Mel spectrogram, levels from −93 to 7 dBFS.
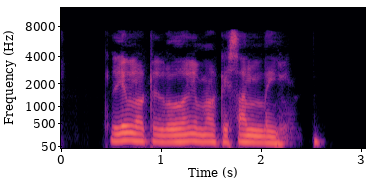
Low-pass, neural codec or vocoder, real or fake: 7.2 kHz; codec, 16 kHz, 1 kbps, FreqCodec, larger model; fake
